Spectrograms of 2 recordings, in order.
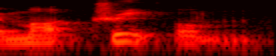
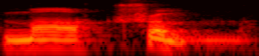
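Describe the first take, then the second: First: Matrium said with an extra i, ma-tri-um, three syllables; the mistaken form matrium, sounding out the extra i syllable; wrong form. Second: Matrum said with two syllables, ma-trum, no i sound; the right genitive plural, matrum, said plainly as two syllables; correct form. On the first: Teacher warning the class against saying matrium. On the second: Teacher giving the class the correct form matrum. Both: Shown as a demonstration. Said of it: "It does not go matrium".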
